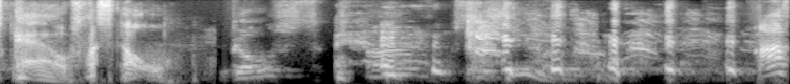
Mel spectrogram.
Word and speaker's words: Tsushima: And it's Ghost of Tsushima.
